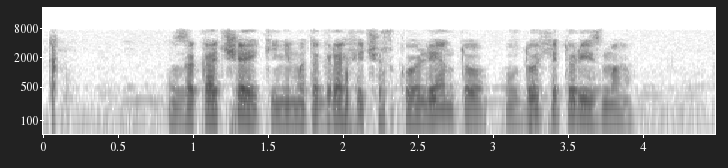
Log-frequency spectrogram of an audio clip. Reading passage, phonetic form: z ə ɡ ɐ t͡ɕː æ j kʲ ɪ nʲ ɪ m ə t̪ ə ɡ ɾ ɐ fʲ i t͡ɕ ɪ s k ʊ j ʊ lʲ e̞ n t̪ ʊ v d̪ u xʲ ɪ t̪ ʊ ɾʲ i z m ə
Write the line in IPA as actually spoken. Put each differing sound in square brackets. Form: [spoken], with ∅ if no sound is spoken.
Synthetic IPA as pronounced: z ə [k] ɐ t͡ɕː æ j kʲ ɪ nʲ ɪ m ə t̪ ə ɡ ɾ ɐ fʲ i t͡ɕ ɪ s k ʊ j ʊ lʲ e̞ n t̪ ʊ v d̪ u xʲ ɪ t̪ ʊ ɾʲ i z m ə

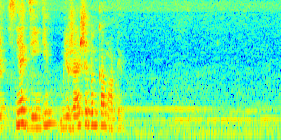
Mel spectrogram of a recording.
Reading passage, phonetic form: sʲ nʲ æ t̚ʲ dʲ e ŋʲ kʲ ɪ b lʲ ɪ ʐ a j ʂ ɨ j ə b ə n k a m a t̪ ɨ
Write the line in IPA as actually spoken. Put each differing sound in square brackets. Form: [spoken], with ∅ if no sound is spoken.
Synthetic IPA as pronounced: sʲ nʲ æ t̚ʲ dʲ e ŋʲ [ɡʲ] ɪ b lʲ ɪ ʐ a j ʂ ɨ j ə b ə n k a m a t̪ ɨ

